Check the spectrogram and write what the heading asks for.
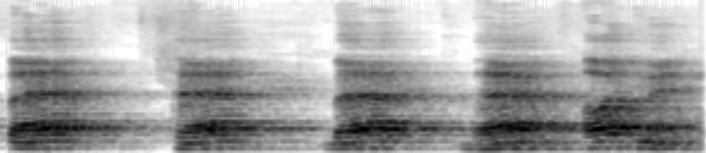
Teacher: तो इस प्रकार हम कह सकते हैं कि पे वर्ग बोलेंगे तो हमारा पूरा होठों का स्पर्श होगा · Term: ओष्ठ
